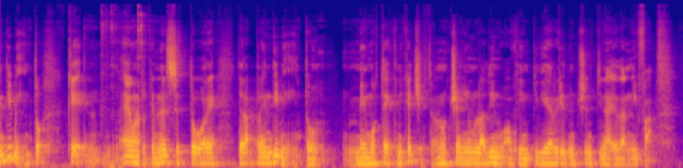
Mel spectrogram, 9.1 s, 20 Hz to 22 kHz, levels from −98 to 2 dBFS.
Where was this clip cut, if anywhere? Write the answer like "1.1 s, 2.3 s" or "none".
1.9 s, 6.9 s, 7.4 s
